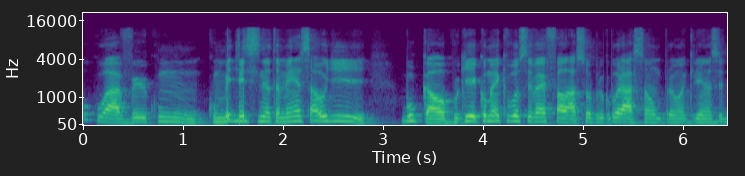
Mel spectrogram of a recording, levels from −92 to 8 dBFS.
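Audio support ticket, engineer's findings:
Chunks out of order, 1.44–1.60 s: brief jumbled stretch of speech. The pattern fits one 40 ms chunk played about three chunk-lengths late. Probable component is the jitter buffer or the writer's sequencing.

Chunks out of order, 5.20–5.28 s: a shorter scramble, consistent with two adjacent 40 ms chunks swapped. Same probable component.

Unlike a dropout or skip, no audio is missing and nothing repeats. Only the order is wrong.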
